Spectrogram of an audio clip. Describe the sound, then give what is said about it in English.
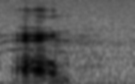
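One short, clear meow from a male cat, loud, with a slight downward slide at the end, heard alone over a faint background hum. “I heard that. What the fuck? He needs attention. Yeah. What the hell, Kitty?”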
